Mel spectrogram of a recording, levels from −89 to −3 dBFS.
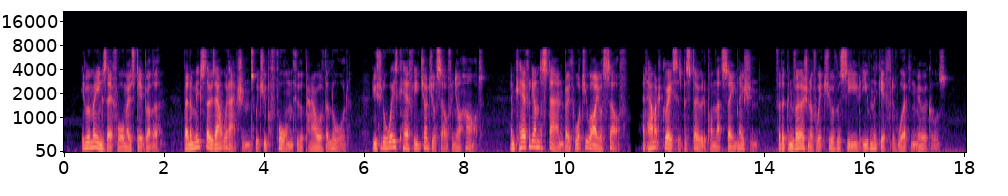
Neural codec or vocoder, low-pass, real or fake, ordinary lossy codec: codec, 16 kHz, 16 kbps, FunCodec, trained on Chinese and English, 50 frames a second; 7.2 kHz; fake; MP3, 64 kbps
